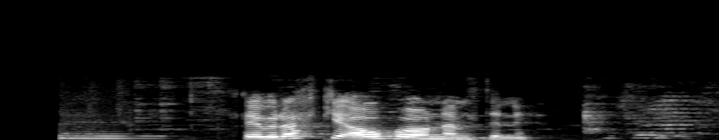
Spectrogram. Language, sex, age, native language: Icelandic, female, 30-39, Icelandic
